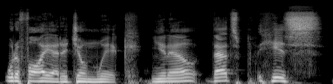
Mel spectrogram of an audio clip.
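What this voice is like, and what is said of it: Bad Jason Statham impression. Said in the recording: “my horrible Jason Statham impression”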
